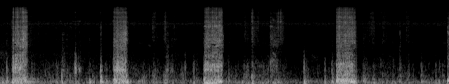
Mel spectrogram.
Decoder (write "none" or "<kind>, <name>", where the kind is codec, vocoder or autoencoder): none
